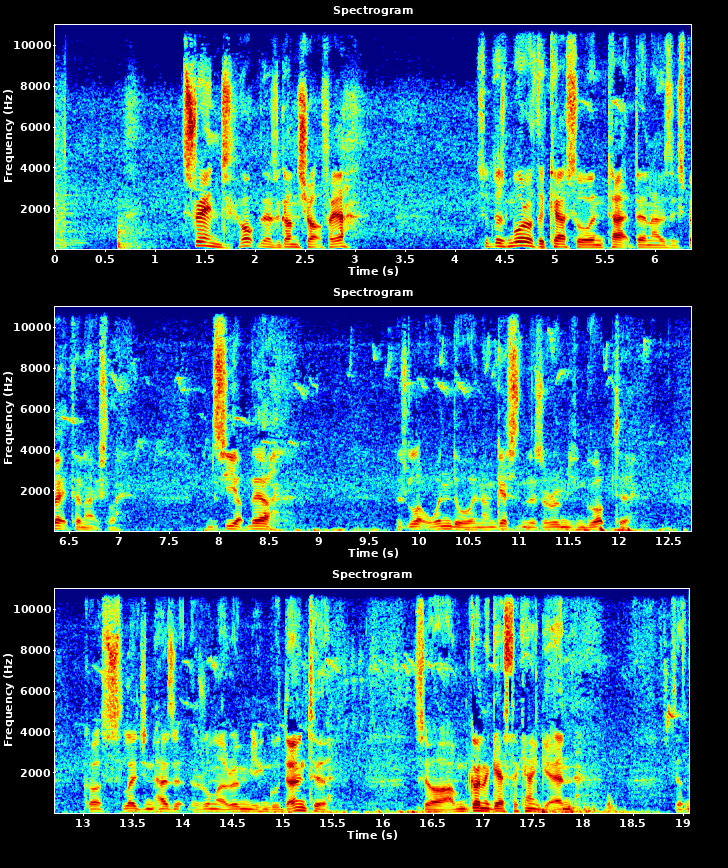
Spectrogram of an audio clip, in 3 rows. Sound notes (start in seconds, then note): 0.0 bang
